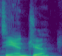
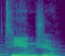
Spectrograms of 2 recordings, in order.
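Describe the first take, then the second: First: The J is said as a hard J. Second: The J is said like a Y sound. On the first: "Is is the J a hard J" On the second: "or is it more like a Y sound?"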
